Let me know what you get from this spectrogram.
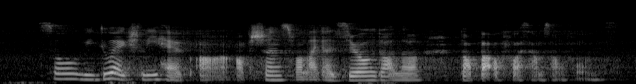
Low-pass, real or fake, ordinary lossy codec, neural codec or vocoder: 7.2 kHz; real; none; none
